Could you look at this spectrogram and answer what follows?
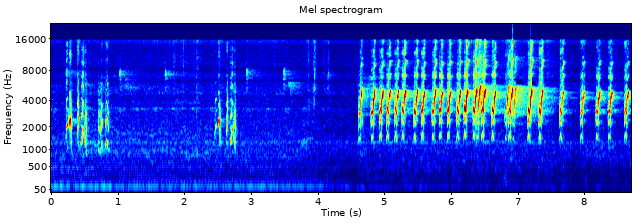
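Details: Bulbul decoy working a very old wild bird, 11 August 2021: a few scattered warbled whistles over a low hum, then a fast unbroken run of sharp, high ticking notes repeated about four per second.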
